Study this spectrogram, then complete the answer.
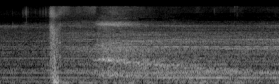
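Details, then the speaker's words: Compaq Deskpro 286e, newly acquired, first power-on smoke test with no video yet and a possibly dead CMOS battery. A click, then a smooth whir rises to a steady tone with no grinding or rattle. Fan and drive spin up normally. "nothing is grinding nothing is rattling i have every reason to believe that i would be getting video output right now"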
